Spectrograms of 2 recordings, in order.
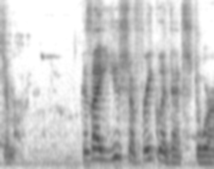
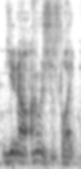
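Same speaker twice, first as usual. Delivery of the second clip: usual speaking voice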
